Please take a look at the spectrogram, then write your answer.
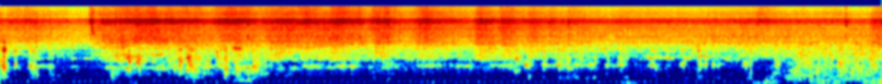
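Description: Water poured into a hot pan of pakal fish curry throws up a loud, continuous steamy hiss and sizzle, close by and steady throughout, with faint clinking underneath.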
